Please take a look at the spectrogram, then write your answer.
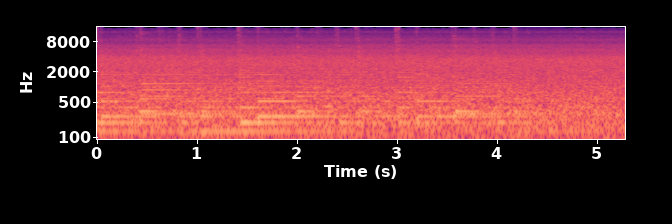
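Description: Strong river current rushing through a cold, remote village river, a steady loud broadband roar of moving water close by, continuous throughout with no talk.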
